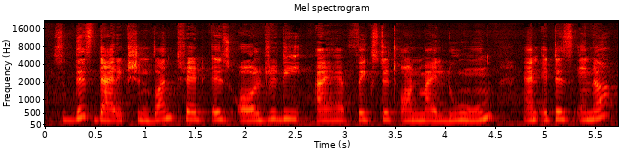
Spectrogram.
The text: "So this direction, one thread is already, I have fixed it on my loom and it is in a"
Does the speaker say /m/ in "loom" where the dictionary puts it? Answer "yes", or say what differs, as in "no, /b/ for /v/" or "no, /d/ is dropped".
yes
